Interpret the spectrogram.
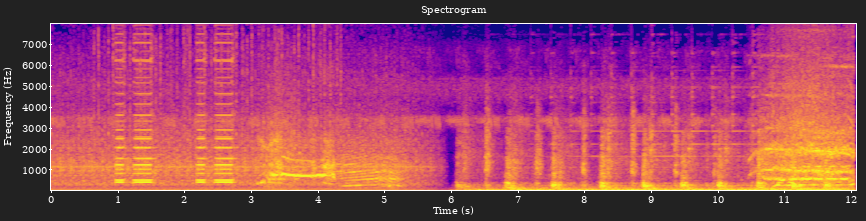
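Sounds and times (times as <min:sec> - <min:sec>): steam train chugging: 0:00.0 - 0:04.4, 0:05.2 - 0:12.0.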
